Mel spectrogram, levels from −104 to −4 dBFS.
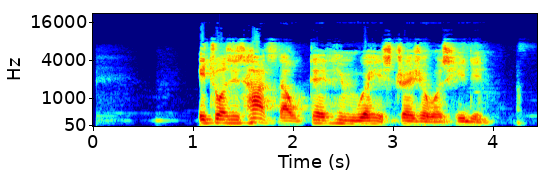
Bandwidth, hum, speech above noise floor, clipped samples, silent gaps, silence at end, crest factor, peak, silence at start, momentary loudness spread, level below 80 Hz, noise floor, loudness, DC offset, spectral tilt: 9.2 kHz; none; 49 dB; under 0.1%; none; 0.5 s; 16 dB; 0 dBFS; 1.05 s; 6 LU; -56 dBFS; -64 dBFS; -15 LUFS; under 0.1%; -3.5 dB/octave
